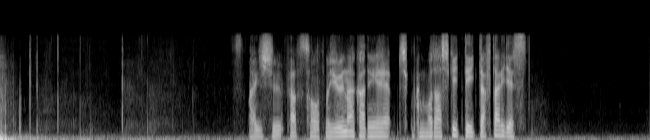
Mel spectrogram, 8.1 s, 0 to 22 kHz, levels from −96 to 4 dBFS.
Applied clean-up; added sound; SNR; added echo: neural diffusion model UNIVERSE++.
